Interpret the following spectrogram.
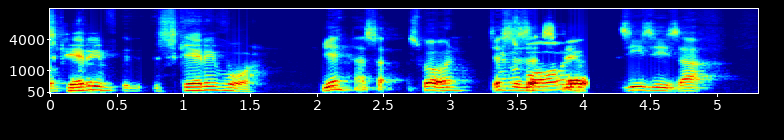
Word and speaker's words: Skerryvore: out yeah it's scary scary War yeah as easy as that that's not pronounced scary and it sounds like it's scary I'm good man I'm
